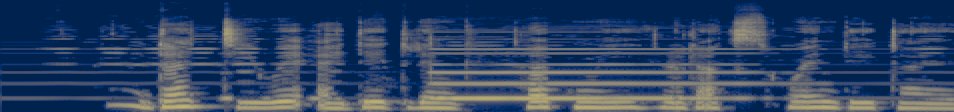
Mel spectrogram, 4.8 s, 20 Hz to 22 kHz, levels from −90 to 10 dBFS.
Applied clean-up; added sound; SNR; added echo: classical method spectral subtraction.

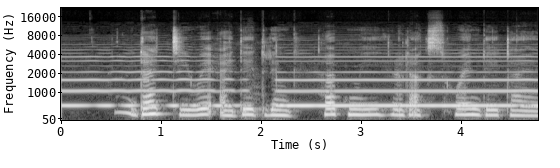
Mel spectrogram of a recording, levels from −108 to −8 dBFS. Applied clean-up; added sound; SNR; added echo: none; Wind instrument, woodwind instrument; 0 dB; none.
